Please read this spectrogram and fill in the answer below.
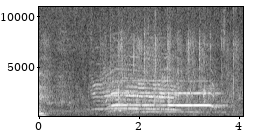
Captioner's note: audience cheers and applause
